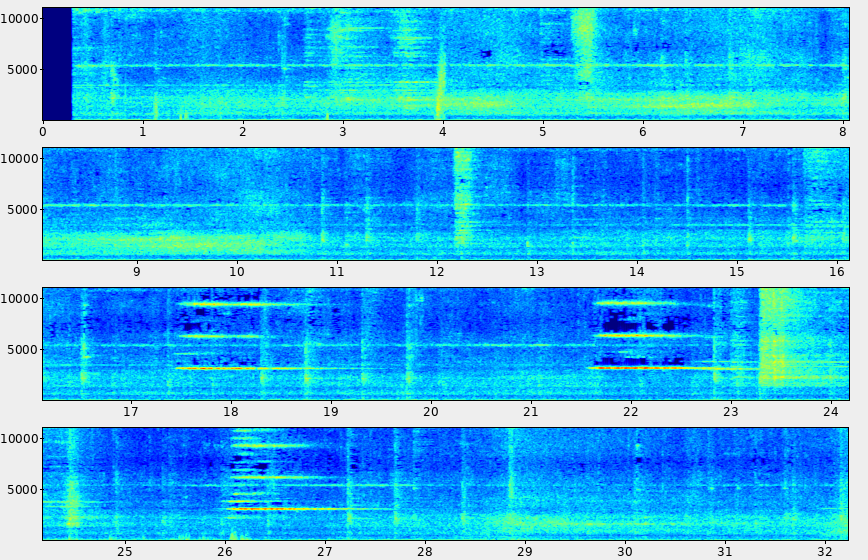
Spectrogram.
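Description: Norfolk Southern freight train rolling past with a steady low rumble of diesel locomotives and cars on the rails. Short high-pitched wheel squeals sound three times in the second half.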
